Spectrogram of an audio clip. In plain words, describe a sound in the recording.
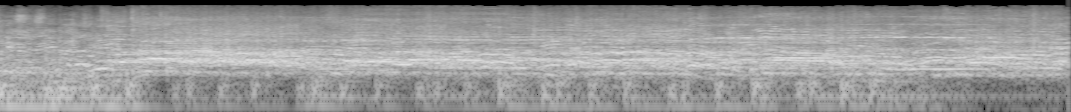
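Spectators clap their hands in rhythm.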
